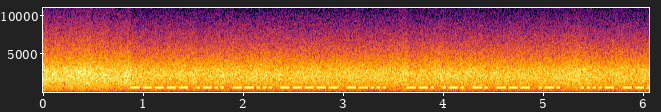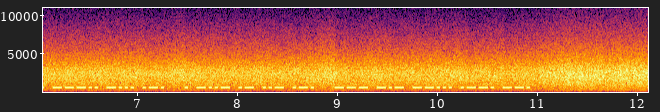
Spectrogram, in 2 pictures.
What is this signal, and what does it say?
Morse code, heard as a keyed tone, machine-sent, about 40 wpm, 620 Hz, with radio static. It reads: 0L707 GRNOR 4G8BR EXAUR OK7PG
